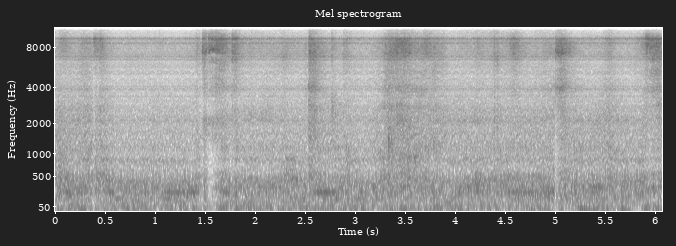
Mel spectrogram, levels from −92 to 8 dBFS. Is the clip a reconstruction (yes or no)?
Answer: yes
